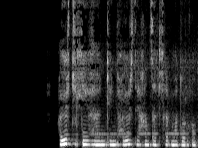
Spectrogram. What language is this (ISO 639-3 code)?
mon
